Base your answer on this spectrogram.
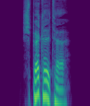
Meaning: inflection of spötteln: 1. first/third-person singular preterite 2. first/third-person singular subjunctive II
- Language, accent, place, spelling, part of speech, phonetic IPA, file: German, Germany, Berlin, spöttelte, verb, [ˈʃpœtl̩tə], De-spöttelte.ogg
